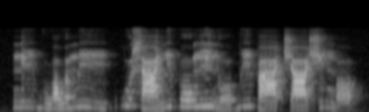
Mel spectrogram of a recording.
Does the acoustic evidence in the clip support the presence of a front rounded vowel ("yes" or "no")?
no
